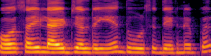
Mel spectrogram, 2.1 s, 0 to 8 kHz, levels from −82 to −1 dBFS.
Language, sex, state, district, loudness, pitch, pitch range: Hindi, female, Bihar, Vaishali, -17 LUFS, 220 Hz, 210-230 Hz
